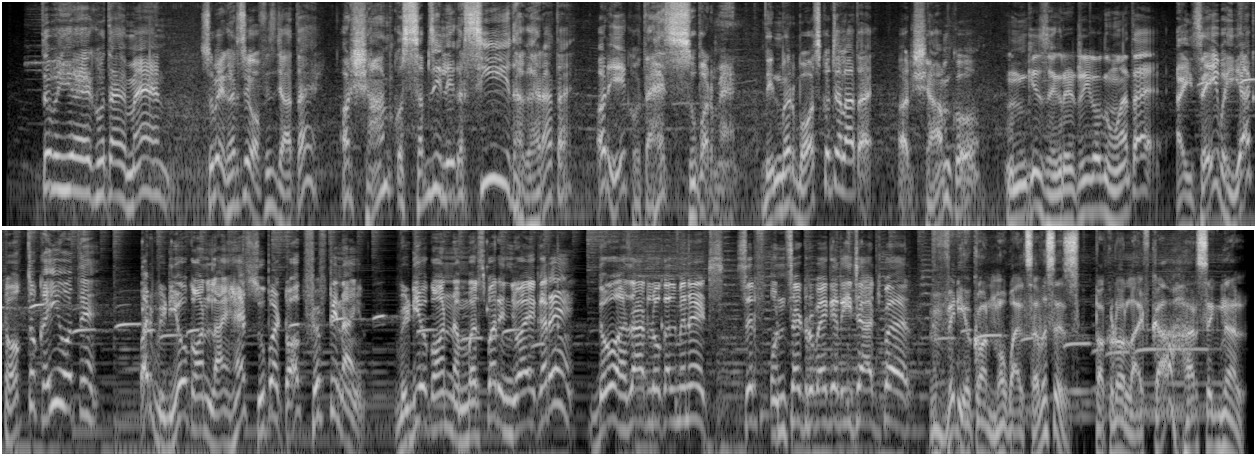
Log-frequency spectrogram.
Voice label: Superman character, male voice; videocon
